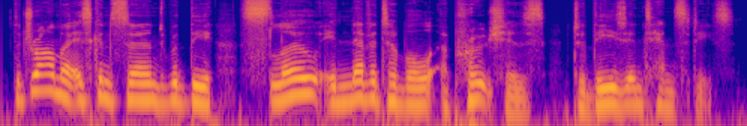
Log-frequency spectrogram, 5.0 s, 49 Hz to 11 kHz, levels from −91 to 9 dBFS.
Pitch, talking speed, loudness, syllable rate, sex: 140 Hz, 145 wpm, -18 LUFS, 5.7 syllables/s, male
